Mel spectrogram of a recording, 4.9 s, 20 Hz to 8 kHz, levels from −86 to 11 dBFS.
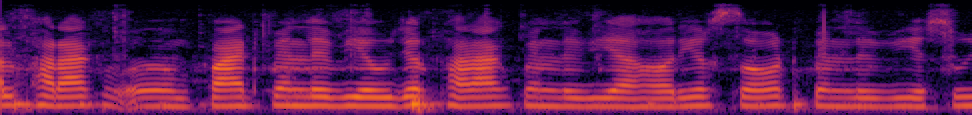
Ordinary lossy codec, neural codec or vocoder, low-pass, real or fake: none; none; 7.2 kHz; real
